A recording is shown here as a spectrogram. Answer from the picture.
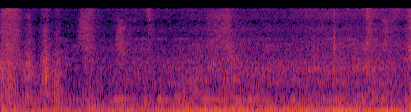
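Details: A low vehicle rumble mixes with faint music and distant voices, with no animal sound.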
